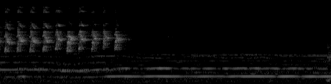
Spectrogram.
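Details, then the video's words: Lovebird in a cage, stirred by a new male nearby, gives a short burst of rapid buzzy chattering ngekek for just over a second before falling silent, leaving only a steady low humming tone. "Love Bird Lover: Ngekek Panjang Ketemu Pejantan Baru"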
